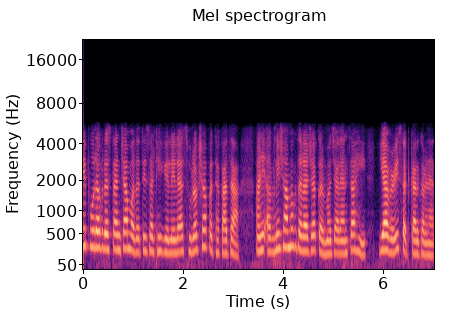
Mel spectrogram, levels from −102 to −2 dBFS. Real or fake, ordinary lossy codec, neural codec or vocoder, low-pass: fake; Opus, 24 kbps; codec, 16 kHz, 1 kbps, X-Codec, WavLM features, trained on Multilingual LibriSpeech; 5.4 kHz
